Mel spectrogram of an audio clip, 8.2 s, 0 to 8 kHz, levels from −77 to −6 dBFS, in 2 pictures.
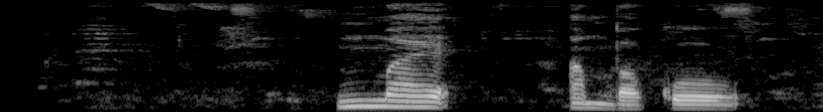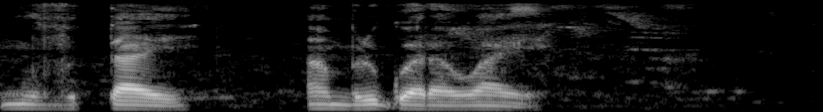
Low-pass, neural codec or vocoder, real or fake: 7.2 kHz; none; real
